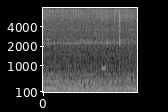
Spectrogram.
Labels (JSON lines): {"label": "anthrophony, boat engine", "recorder": "HydroMoth"}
